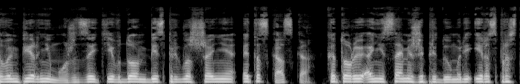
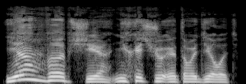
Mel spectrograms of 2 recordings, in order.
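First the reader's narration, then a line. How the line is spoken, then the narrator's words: Sighing. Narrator (Russian): вздохнула я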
